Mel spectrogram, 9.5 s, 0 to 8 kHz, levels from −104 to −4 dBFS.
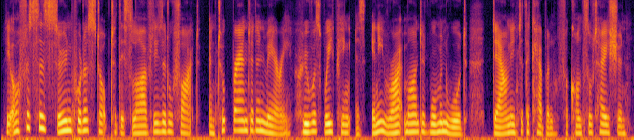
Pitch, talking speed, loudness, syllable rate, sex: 175 Hz, 195 wpm, -17 LUFS, 5.5 syllables/s, female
